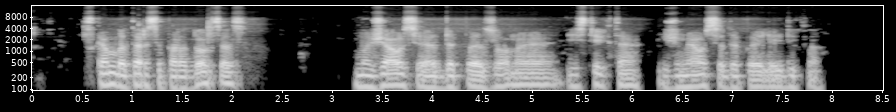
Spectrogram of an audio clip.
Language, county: Lithuanian, Vilnius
